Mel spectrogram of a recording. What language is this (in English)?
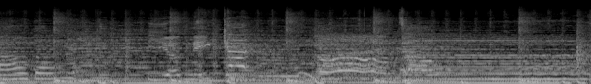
Chinese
